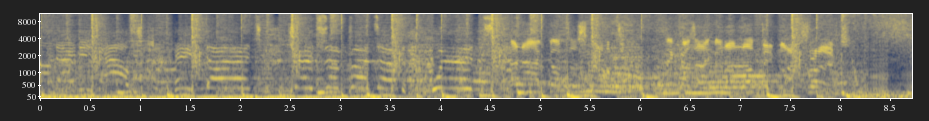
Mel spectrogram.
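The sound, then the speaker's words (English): Race cars launch at the start of a W Series race supporting Formula One, a loud, dense roar of several engines revving hard together, their pitches climbing and shifting continuously throughout. “It's lights out and away we go.”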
